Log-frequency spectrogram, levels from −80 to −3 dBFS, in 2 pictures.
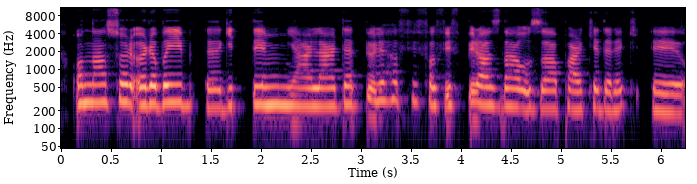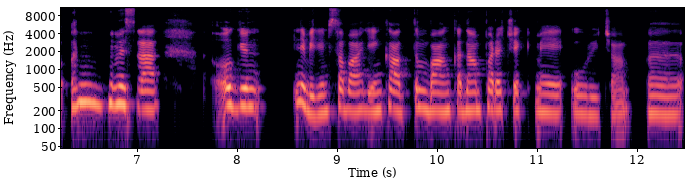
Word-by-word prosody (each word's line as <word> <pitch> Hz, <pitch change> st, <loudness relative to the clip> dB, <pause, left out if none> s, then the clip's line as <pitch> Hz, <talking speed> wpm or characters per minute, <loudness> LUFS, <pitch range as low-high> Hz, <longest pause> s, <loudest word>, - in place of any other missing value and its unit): Ondan 275 Hz, +1 st, +3 dB
sonra 275 Hz, 0 st, +4 dB
arabayı 265 Hz, +1 st, +6 dB
bı -, -, -12 dB
ııı, 225 Hz, 0 st, -1 dB
gittiğim 250 Hz, +2 st, +2 dB
yerlerde, 240 Hz, +1 st, +1 dB
böyle 295 Hz, -, +2 dB
,hafif 295 Hz, -1 st, -7 dB
hafif 245 Hz, 0 st, -2 dB
biraz 250 Hz, -2 st, +2 dB
daha 235 Hz, -1 st, +2 dB
uzağa 215 Hz, 0 st, -1 dB
park 210 Hz, -1 st, -3 dB
ederek, 220 Hz, 0 st, -2 dB, 0.2 s
eee, 190 Hz, -3 st, 0 dB
emm, 275 Hz, 0 st, +3 dB
ıh, -, -, -7 dB
mesela 245 Hz, -5 st, +2 dB, 0.6 s
o 245 Hz, -1 st, +3 dB
gün, 235 Hz, -1 st, +1 dB, 0.3 s
ne 270 Hz, -3 st, +2 dB
bileyim, 180 Hz, +2 st, -1 dB
sabahleyin 200 Hz, -1 st, -3 dB
kalktım 205 Hz, 0 st, -3 dB
bankadan 200 Hz, 0 st, -2 dB
para 205 Hz, -1 st, -1 dB
çekmeye 190 Hz, -2 st, -5 dB
uğrayacağım. 165 Hz, -, -8 dB, 0.2 s
Eee, 175 Hz, -1 st, -5 dB
235 Hz, 145 wpm, -24 LUFS, 205-255 Hz, 0.6 s, arabayı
